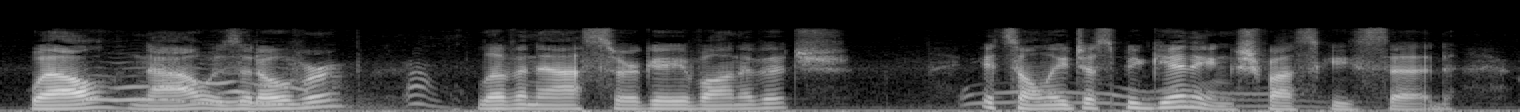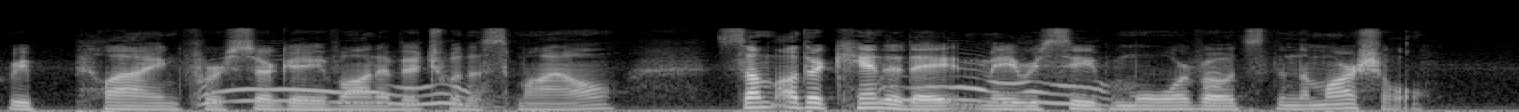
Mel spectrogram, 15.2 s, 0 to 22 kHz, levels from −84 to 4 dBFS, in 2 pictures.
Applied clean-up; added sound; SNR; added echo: none; Dog; 12 dB; none.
